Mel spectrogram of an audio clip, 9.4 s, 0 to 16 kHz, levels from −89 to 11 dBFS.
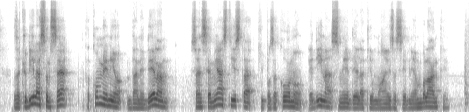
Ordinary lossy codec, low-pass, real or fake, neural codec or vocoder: Opus, 16 kbps; 14.4 kHz; fake; codec, 44.1 kHz, 7.8 kbps, DAC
